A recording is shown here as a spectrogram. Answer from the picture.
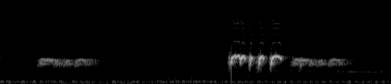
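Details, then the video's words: Zebra dove of the local variety, lure call for attracting wild doves: a soft purring trill, a pause, then four bright staccato notes slurring into a gentler rolling trill, low hum underneath. "Suara pikat perkutut lokal"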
